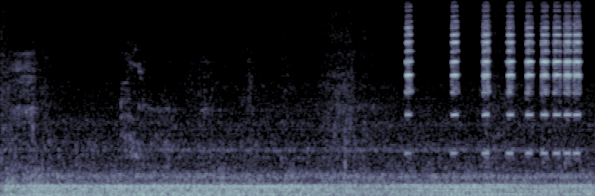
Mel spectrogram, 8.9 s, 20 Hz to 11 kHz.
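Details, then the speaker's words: 2010 Ford Fusion Sport 3.5 AWD backing toward a snow bank: quiet engine rumble, then the rear park aid beep speeds up but sounds thin, muffled and high-pitched; failing rear speaker, followed by park aid and cross-traffic system fault messages. "so you could hear that that speaker sound was not it was pretty muffled high-pitched and that speaker is gonna fail probably any time now"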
